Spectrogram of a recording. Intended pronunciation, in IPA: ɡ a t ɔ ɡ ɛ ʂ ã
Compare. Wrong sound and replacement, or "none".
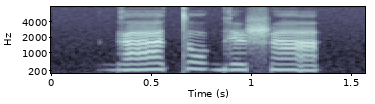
none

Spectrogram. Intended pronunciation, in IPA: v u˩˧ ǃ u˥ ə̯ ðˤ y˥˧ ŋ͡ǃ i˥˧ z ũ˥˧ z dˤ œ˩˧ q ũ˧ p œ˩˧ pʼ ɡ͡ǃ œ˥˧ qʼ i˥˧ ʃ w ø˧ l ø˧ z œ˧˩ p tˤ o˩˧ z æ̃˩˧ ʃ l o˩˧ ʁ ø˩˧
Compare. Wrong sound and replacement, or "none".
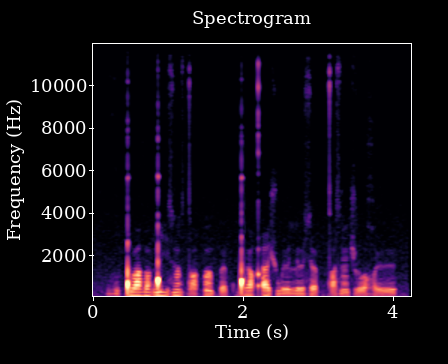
pʼ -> p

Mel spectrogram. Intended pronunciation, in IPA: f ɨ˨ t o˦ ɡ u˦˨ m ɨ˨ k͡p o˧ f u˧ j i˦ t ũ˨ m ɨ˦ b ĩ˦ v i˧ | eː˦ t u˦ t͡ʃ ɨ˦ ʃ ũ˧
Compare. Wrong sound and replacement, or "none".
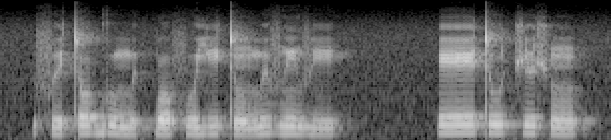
b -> v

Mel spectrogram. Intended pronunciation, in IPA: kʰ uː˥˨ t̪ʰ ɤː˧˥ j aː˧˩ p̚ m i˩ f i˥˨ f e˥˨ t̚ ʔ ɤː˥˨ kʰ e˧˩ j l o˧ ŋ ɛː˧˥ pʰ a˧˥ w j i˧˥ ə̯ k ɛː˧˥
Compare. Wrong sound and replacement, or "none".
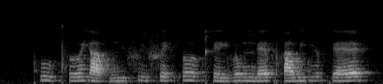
none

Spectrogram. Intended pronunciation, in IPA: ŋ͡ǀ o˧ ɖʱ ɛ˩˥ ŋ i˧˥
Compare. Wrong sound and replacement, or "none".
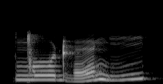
none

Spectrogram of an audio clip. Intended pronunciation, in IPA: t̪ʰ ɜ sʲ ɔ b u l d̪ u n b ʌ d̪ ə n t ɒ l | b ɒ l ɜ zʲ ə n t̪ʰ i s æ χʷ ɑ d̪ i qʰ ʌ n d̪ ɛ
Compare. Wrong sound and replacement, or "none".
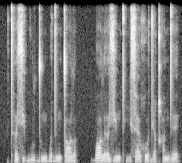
ɑ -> ʌ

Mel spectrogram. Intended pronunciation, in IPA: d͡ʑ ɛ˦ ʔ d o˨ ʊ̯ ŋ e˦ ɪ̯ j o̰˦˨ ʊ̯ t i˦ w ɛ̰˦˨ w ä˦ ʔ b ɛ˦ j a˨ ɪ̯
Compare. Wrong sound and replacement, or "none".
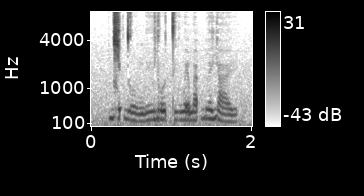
none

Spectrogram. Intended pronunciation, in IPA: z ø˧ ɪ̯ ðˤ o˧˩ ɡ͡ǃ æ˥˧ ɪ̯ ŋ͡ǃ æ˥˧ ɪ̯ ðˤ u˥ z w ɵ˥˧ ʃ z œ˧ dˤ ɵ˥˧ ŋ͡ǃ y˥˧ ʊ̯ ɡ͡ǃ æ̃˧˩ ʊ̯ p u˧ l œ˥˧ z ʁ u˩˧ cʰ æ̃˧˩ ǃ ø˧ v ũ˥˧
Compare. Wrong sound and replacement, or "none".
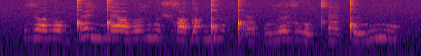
none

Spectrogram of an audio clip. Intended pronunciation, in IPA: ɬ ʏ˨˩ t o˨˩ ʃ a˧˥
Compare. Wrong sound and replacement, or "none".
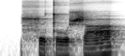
none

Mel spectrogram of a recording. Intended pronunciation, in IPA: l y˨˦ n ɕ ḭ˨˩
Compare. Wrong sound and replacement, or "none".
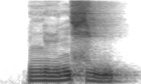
none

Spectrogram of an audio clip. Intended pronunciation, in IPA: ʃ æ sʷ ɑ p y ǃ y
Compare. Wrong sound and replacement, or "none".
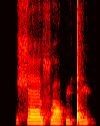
none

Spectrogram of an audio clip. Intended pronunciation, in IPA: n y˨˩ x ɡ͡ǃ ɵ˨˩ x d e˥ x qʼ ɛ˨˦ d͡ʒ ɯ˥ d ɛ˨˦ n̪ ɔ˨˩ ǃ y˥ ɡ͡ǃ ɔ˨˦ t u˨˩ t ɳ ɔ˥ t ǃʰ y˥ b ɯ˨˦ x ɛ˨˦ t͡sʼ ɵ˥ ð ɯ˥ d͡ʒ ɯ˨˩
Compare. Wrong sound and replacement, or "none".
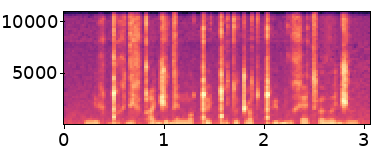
none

